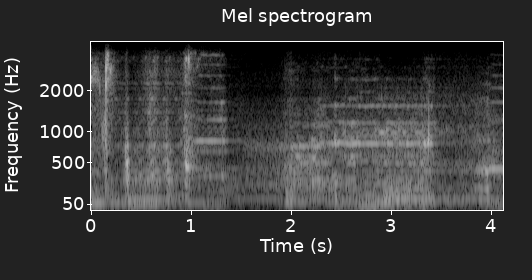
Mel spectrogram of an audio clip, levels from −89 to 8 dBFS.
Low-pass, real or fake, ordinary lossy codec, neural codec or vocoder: 3.6 kHz; fake; Opus, 32 kbps; codec, 16 kHz, 0.4 kbps, LongCat-Audio-Codec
